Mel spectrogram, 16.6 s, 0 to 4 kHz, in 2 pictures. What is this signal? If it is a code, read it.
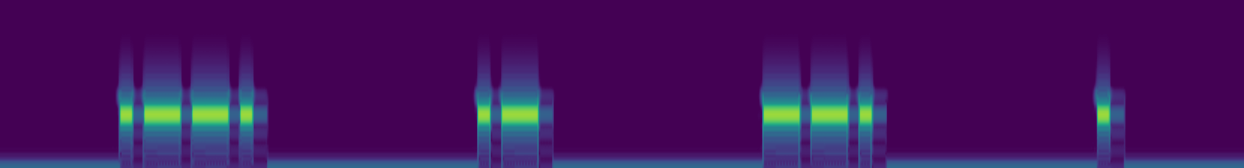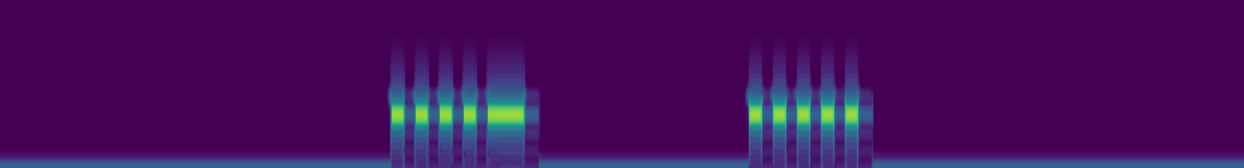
Morse code, heard as a keyed tone, about 15 wpm, spaced as for 5 wpm, 750 Hz. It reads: PAGE 45
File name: Morse / 05WPM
